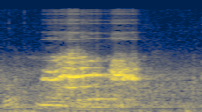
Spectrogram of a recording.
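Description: A domestic cat meowing: one drawn-out, high-pitched call lasting about a second, starting about half a second in.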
